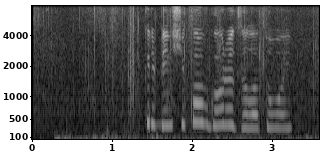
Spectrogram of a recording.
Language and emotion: Russian, sad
